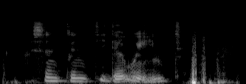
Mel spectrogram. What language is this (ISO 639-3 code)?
kab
